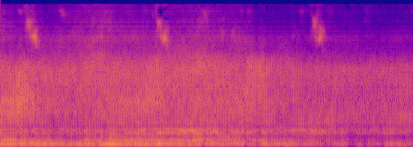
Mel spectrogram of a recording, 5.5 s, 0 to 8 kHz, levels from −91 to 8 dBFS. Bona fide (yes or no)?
no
